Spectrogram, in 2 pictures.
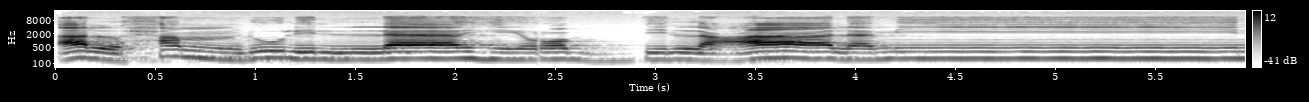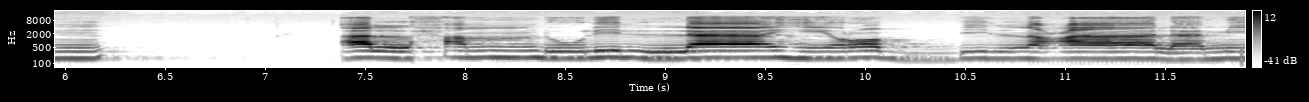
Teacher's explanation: Donc, à l'arrêt, on doit prononcer le Noun bit tawassut, donc de façon intermédiaire entre la shidda et la rakhawa.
